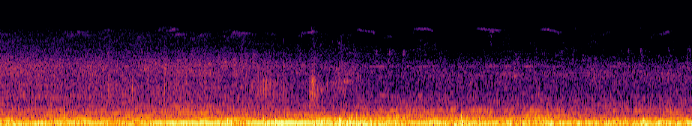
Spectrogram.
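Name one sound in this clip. Wind gusts steadily outdoors, rumbling low.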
